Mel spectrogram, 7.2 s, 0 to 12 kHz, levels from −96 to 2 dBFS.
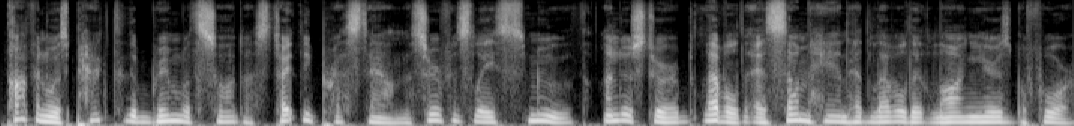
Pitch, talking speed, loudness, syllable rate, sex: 130 Hz, 225 wpm, -18 LUFS, 6.3 syllables/s, male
